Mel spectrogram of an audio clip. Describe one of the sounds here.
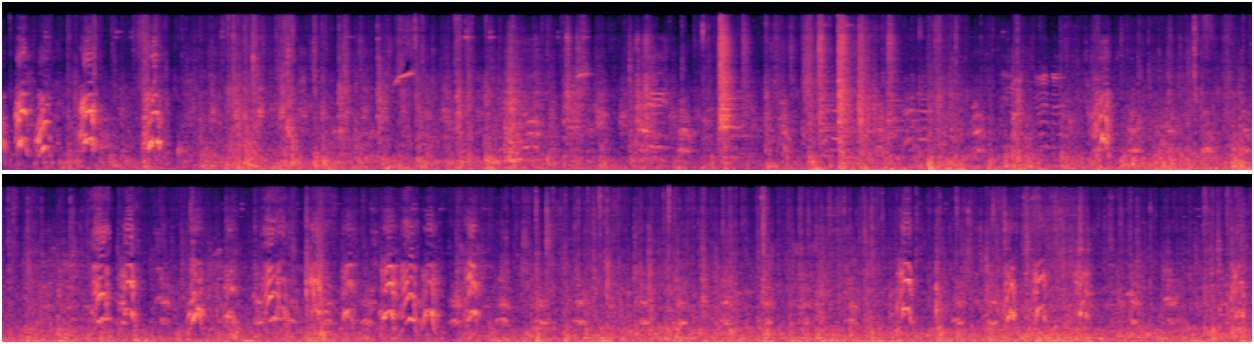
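Many sheep bleat loudly, close by.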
